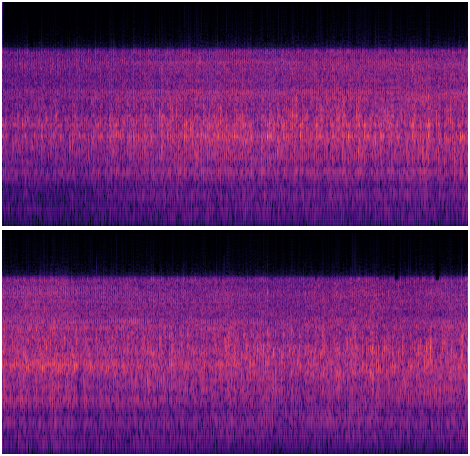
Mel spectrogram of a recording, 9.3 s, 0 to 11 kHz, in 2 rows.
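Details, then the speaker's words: Hot restart of the TurboWeasel diesel truck after driving 5 miles with a newly fitted PMD: it died while coasting in a parking lot, and the starter gives drawn-out even churning, about three beats a second. Not overheating, charging weakly; cause unknown. "Drove 5 miles to a Subway sandwich shop, coasting in the parking lot, and just dies. No idea what's going on. Crank her up!"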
